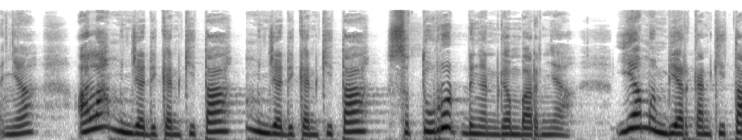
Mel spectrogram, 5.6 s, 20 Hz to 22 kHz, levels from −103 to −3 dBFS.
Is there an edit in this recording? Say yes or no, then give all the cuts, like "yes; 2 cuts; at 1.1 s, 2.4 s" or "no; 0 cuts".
yes; 2 cuts; at 1.8 s, 4.6 s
